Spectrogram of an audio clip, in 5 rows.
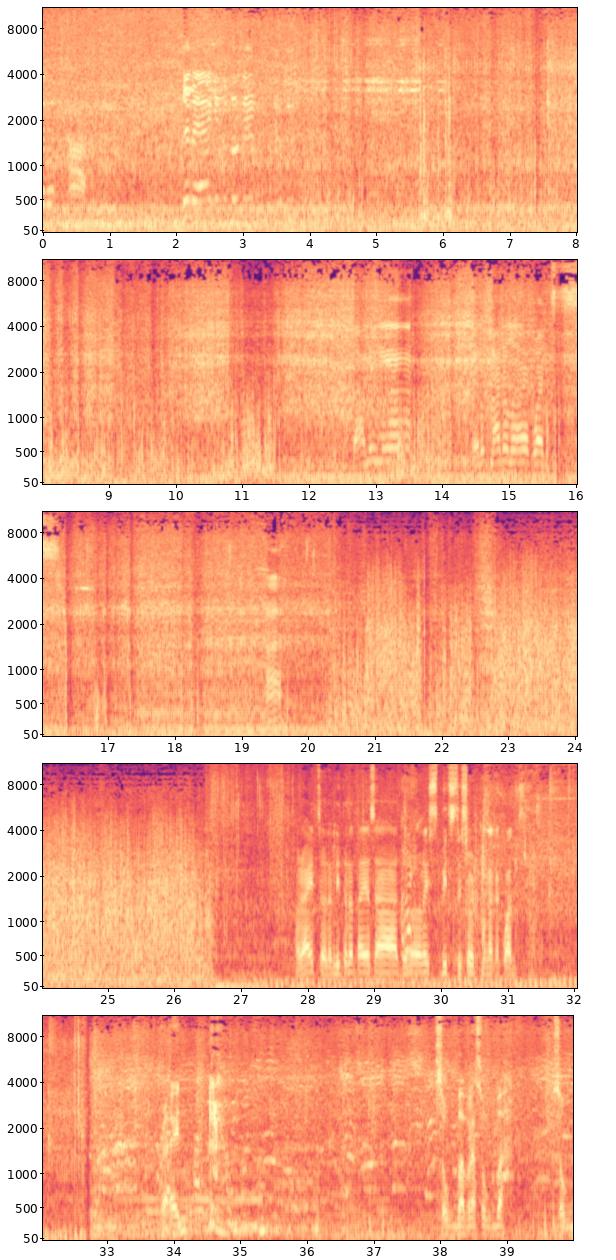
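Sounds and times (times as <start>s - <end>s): motorcycle engine running: 0.0s - 37.5s
road and wind noise: 0.0s - 40.0s.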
